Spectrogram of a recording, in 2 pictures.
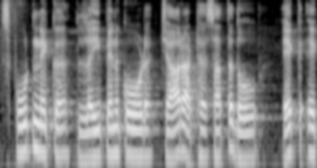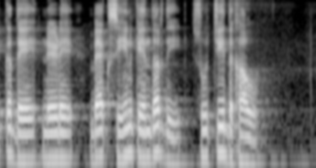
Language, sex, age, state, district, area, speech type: Punjabi, male, 30-45, Punjab, Shaheed Bhagat Singh Nagar, rural, read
